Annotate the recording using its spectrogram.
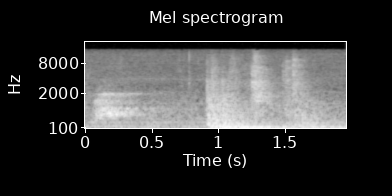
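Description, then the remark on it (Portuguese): Two pet dogs, Bob and Simba, bark back and forth at each other in a rapid burst of loud barks, squabbling without actually fighting, beginning suddenly after a quieter hum, with no talking. “Briga que eu digo assim em latindo, tá?”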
